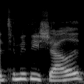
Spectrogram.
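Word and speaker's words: Timothée Chalamet: Timothy Chalamet, I believe is how you say his name, and Winona Ryder.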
